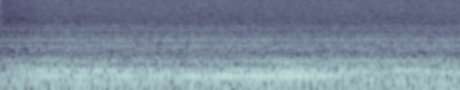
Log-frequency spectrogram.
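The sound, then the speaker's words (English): An oil well drill string moving in and out of a nearby well bore that has just turned on: a steady, deep mechanical rumble throughout, with a low droning tone rising out of it for a second or so midway. No voices. “While I was recording this, a nearby well bore turned on. And then just started playing this creepy song as the drill string went in and out of the well.”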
